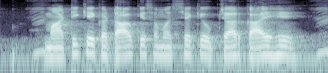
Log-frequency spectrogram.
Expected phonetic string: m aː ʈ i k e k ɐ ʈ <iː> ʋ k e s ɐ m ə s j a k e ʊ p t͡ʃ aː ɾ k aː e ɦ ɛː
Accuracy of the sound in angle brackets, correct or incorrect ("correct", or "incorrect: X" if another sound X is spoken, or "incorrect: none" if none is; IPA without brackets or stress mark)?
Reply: incorrect: aː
